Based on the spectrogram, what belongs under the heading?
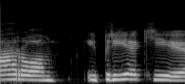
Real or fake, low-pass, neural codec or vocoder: real; 7.2 kHz; none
